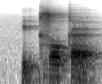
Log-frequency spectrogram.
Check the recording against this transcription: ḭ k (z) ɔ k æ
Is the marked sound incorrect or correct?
correct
